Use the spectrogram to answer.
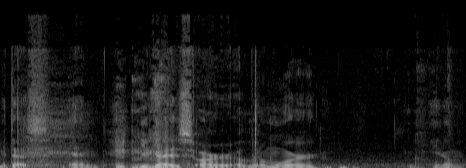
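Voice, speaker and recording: A man whispers quietly. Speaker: father and vlogger. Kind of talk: casual chat. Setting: at home. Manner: whispering, quiet.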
